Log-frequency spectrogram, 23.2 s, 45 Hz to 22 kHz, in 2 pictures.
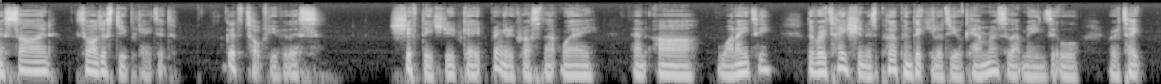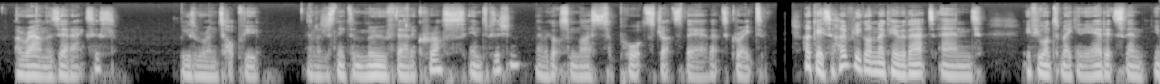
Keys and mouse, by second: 2.5 KP_7, 4.1 shift+d, 5.2-5.5 drag, 6.1 r, 7.0 1, 7.0 8, 7.1 0, 12.5 g, 15.7 g, 16.3 x.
